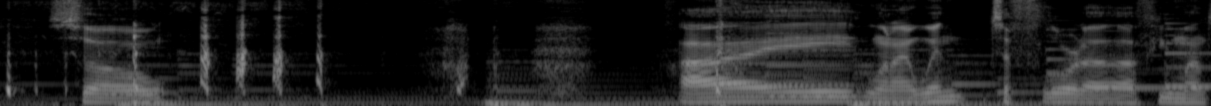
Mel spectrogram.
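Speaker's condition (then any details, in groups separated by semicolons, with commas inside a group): No condition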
